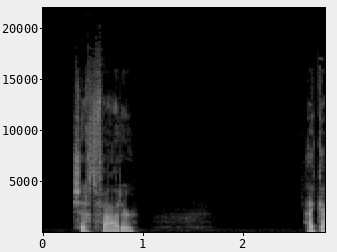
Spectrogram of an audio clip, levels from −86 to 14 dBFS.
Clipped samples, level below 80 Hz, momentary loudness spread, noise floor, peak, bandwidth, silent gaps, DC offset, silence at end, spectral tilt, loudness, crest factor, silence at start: under 0.1%; -62 dBFS; 5 LU; -78 dBFS; -4 dBFS; 19 kHz; none; under 0.1%; 0 s; -5 dB/octave; -24 LUFS; 22 dB; 0.3 s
